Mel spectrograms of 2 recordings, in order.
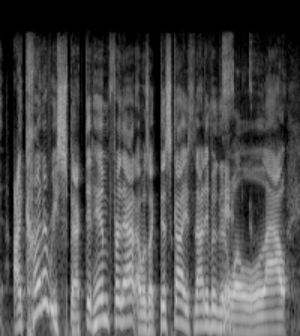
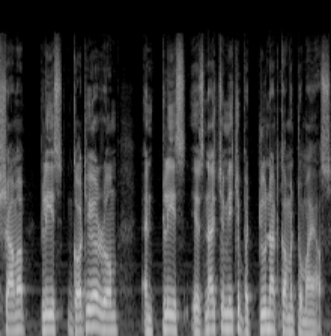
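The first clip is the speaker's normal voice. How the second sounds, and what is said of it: Put-on Indian accent. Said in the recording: “great Indian accent ... It sounded very realistic”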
